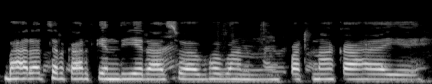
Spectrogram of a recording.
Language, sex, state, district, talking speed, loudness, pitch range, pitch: Hindi, female, Bihar, Jamui, 125 wpm, -13 LUFS, 235-255 Hz, 245 Hz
